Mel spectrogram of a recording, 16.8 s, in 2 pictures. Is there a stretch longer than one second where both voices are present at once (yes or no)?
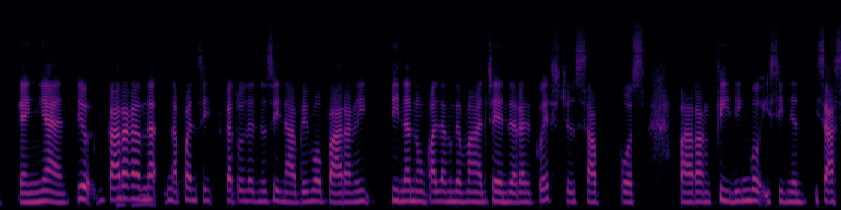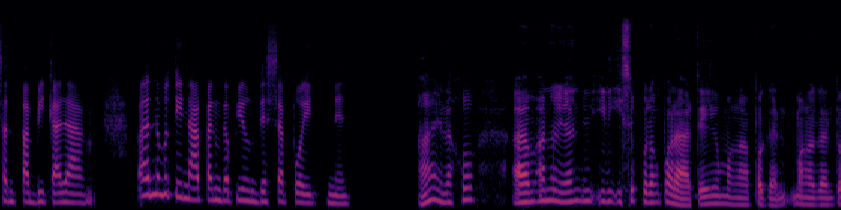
no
